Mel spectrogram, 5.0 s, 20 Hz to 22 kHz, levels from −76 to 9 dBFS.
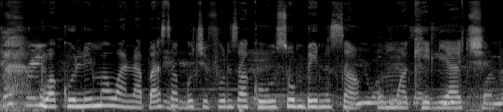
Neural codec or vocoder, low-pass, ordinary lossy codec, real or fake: none; none; none; real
